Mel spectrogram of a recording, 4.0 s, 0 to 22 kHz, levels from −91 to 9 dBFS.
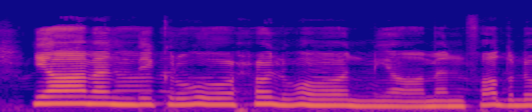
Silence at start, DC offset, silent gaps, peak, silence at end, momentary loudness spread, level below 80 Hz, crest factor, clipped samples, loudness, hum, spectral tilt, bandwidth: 0 s; under 0.1%; none; -14 dBFS; 0 s; 9 LU; -60 dBFS; 16 dB; under 0.1%; -30 LUFS; none; -5 dB/octave; 13 kHz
